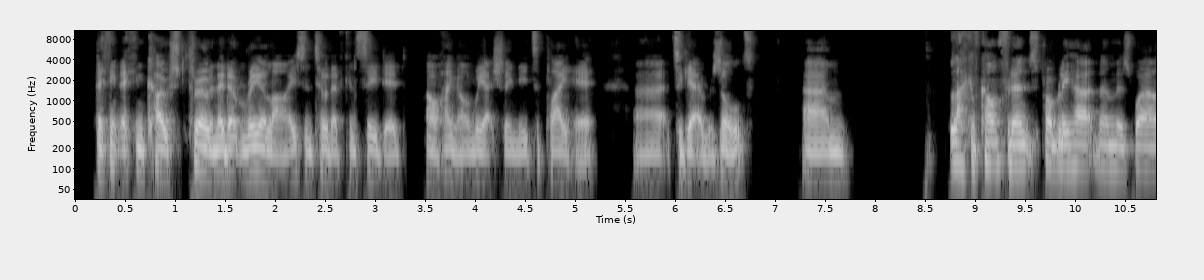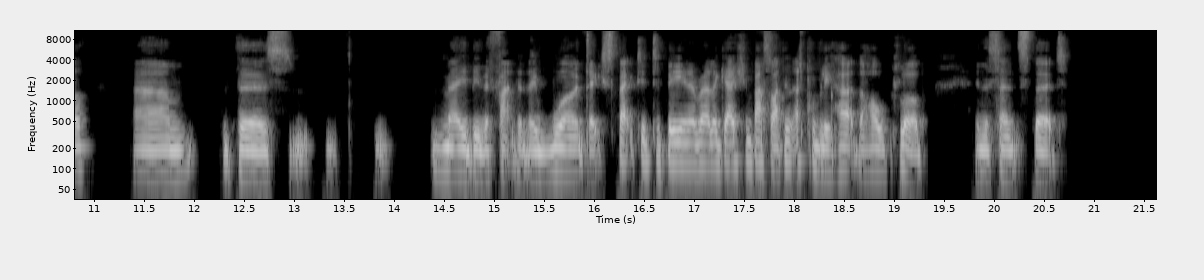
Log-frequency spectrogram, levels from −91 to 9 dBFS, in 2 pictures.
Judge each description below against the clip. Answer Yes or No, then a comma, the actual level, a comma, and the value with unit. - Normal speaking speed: Yes, average, 175 wpm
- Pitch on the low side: Yes, low, 100 Hz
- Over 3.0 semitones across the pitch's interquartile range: Yes, average, 4.0 semitones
